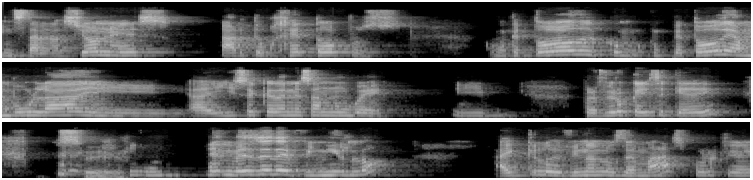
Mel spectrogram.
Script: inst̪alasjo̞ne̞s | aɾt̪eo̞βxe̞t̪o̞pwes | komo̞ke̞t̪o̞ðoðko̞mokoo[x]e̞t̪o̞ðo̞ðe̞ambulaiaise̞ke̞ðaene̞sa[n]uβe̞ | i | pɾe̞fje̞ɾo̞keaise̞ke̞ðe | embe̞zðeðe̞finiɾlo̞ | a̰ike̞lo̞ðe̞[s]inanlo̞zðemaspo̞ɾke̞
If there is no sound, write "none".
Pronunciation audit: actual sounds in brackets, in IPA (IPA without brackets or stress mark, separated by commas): k, n, f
